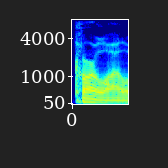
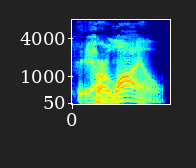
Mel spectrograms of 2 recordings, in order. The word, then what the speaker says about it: Carlisle: And even Carlisle is not pronounced Carlisle or by natives. It's Carlisle.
